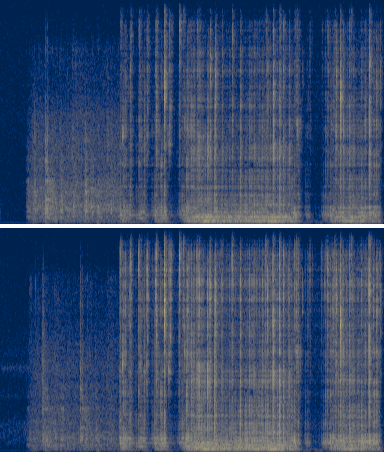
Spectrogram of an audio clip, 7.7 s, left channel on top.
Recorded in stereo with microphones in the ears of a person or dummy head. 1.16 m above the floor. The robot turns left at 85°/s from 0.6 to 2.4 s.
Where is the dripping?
85° right, 0.6 m.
